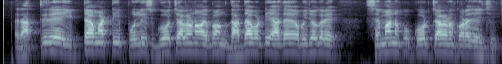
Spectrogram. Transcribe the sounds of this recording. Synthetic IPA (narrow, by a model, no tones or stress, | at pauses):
ɾat̪ɾiɾeiʈamaʈipolisɡot͡ʃalɔɽ̃ɔebɔŋd̪ad̪abɔʈiad̪ajɔbʱid͡ʒoɡɔɾe | semanɔŋkukoʈt͡ʃalɔɽ̃ɔkɔɾad͡ʒajt͡ʃʰi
